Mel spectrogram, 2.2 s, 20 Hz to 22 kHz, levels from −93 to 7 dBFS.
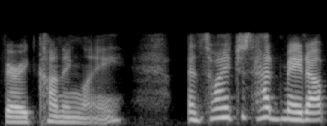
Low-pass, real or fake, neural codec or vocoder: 7.2 kHz; real; none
